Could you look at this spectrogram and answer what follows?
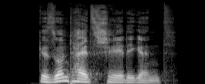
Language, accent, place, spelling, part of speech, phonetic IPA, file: German, Germany, Berlin, gesundheitsschädigend, adjective, [ɡəˈzʊnthaɪ̯t͡sˌʃɛːdɪɡənt], De-gesundheitsschädigend.ogg
- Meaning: harmful to health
